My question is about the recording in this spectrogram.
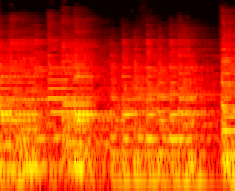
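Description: Solo piano playing classical music, with notes and chords struck one after another every half second or so.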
